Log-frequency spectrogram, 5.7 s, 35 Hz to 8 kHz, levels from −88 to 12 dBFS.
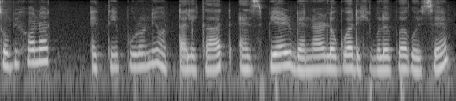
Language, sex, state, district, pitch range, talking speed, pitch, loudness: Assamese, female, Assam, Kamrup Metropolitan, 190-220 Hz, 115 wpm, 200 Hz, -16 LUFS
